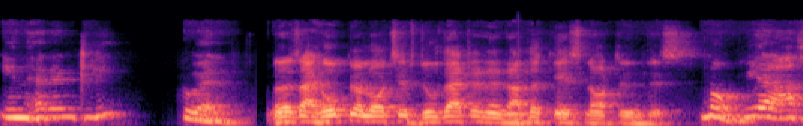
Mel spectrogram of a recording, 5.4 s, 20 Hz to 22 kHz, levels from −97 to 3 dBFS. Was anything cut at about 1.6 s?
yes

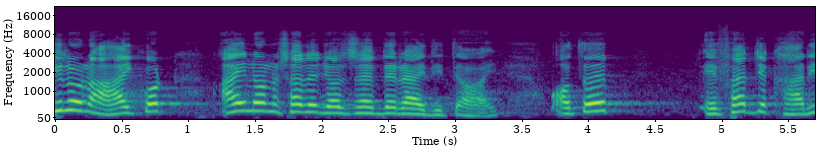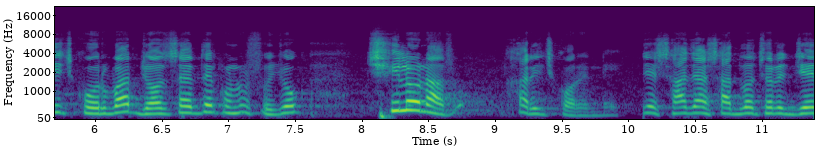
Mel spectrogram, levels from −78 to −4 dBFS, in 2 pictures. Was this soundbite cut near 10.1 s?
yes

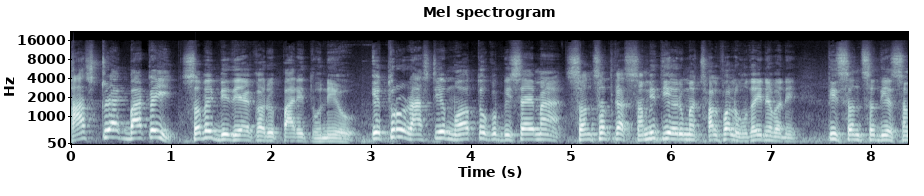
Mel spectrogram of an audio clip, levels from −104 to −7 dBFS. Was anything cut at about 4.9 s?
yes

